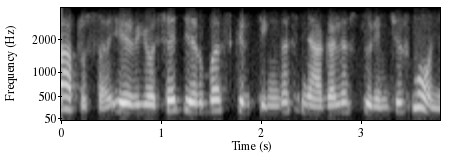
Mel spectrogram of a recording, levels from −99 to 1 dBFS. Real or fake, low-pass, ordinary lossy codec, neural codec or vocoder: real; 3.6 kHz; Opus, 32 kbps; none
